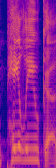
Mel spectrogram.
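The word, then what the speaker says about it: Pagliuca: maxwell's defense lawyer jeffrey paliyuka the g is silent like lasagna and uh mixed reactions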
